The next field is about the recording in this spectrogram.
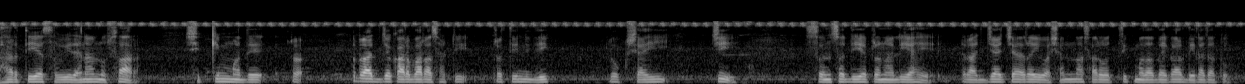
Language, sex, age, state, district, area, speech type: Marathi, male, 45-60, Maharashtra, Amravati, rural, read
